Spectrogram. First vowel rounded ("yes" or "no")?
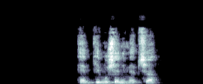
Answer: no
